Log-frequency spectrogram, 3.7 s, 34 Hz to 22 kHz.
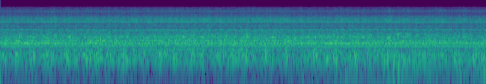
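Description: Continuous buzzing idle of a Honda 8 hp outboard motor, steady and close, with a high whiny drone and no pauses.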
